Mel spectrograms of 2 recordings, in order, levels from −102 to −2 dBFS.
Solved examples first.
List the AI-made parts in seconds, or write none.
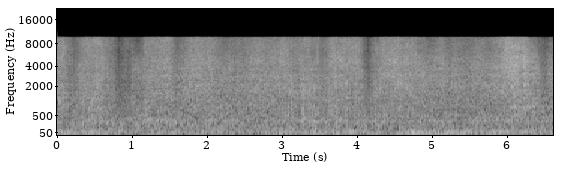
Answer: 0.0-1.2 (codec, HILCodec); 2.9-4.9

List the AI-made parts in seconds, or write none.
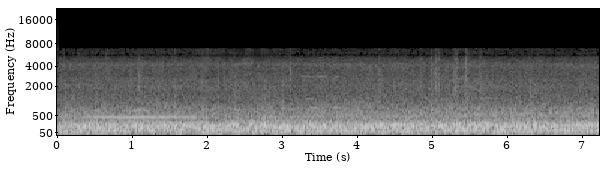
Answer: 1.8-2.9 (codec, HILCodec)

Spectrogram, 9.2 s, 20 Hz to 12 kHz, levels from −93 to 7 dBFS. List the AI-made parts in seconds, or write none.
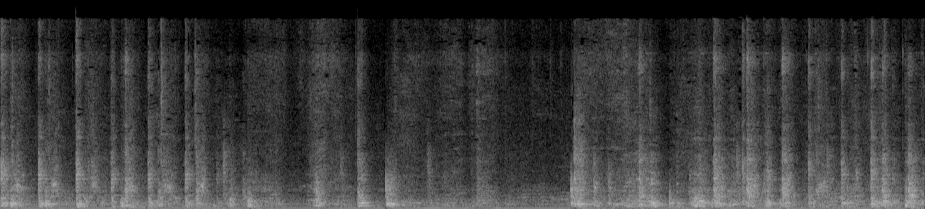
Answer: none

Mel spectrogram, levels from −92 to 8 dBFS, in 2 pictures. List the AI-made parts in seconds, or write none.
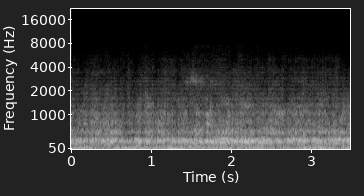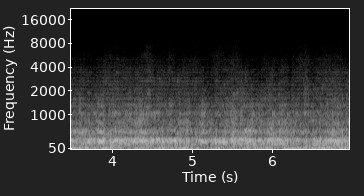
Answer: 0.0-7.0 (codec, HILCodec)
